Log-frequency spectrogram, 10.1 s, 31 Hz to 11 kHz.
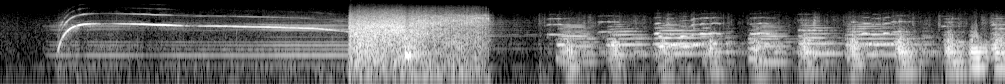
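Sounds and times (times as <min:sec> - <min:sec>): cartoon whistle sliding down: 0:00.6 - 0:04.9.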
